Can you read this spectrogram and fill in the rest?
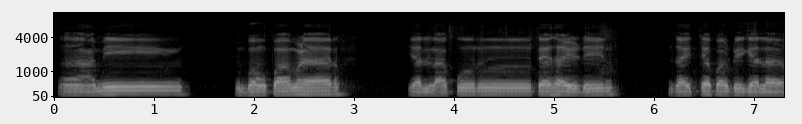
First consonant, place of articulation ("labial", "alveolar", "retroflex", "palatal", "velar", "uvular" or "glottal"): labial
